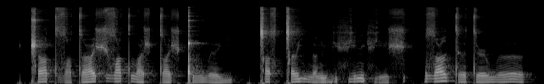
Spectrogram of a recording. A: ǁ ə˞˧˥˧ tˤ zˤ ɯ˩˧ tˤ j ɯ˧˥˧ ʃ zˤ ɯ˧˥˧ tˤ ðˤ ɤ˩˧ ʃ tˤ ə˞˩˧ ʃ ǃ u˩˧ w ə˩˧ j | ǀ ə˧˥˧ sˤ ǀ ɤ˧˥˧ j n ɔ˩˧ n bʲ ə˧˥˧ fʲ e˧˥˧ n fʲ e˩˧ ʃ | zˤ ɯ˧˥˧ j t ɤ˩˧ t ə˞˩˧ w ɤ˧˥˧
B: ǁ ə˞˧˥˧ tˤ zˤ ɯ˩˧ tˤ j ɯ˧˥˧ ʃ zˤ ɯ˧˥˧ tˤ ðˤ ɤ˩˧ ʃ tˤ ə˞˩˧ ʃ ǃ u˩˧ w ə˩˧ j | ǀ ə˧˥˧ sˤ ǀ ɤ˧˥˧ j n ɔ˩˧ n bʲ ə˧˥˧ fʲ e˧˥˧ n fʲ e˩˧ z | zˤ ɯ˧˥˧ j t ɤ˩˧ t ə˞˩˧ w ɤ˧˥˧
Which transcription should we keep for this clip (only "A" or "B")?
A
